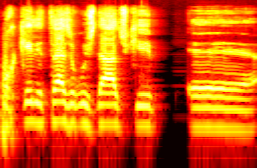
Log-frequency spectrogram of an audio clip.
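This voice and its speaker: With fairly even intonation, a man speaks in a plain, everyday voice at a medium pitch. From Brazil, Rio de Janeiro (Irajá). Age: 60s. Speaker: anthropologist, panel speaker. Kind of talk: lecture.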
